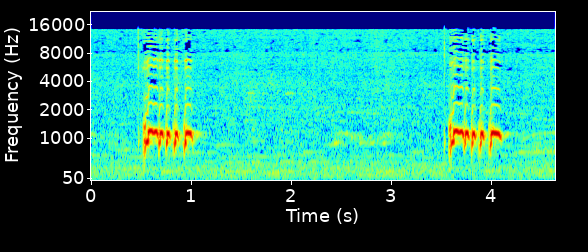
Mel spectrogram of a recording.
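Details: Zebra dove, a local bird meant to trigger answering calls from other doves: two quick phrases of stuttered, bubbling cooing, each about half a second long, separated by a three-second pause with faint hiss.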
